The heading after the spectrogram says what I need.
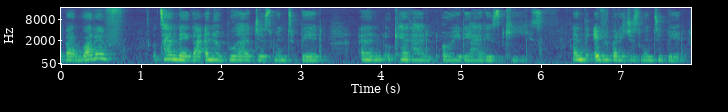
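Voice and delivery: whispered, voice dropping away; hushed what-if. Real, not acted. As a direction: whisper the thought as if it still scares you. Reflecting on near death.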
